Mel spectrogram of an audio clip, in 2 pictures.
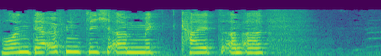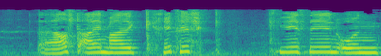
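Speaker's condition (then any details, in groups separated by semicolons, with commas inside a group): Stuttering; severe stuttering, difficult since school years, persisting into working life; strong stuttering symptoms; constantly affected, including when ordering, paying in shops and at work; repeated sounds, prolonged sounds, blocks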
